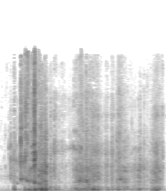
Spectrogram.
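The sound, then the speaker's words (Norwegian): Crunching Burger King flavoured potato chips: brittle, crackly bites followed by continued chewing, loud at first, then settling into softer, uneven crunches. “Skal vi smake på en chips først, og så på ketsjup etterpå?”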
